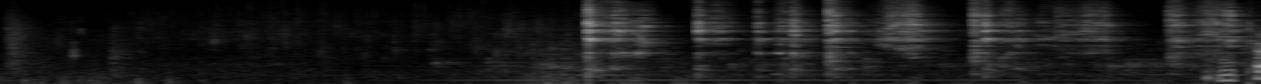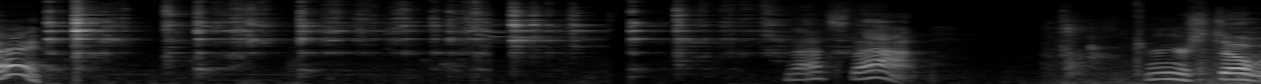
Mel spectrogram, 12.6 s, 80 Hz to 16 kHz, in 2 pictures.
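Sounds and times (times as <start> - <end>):
water from cooked farro gushing through a colander: 0.3 - 6.2
pot clattering against a metal colander: 2.8 - 10.8
speech: 6.1 - 6.7, 10.2 - 11.0, 12.0 - 12.6.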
